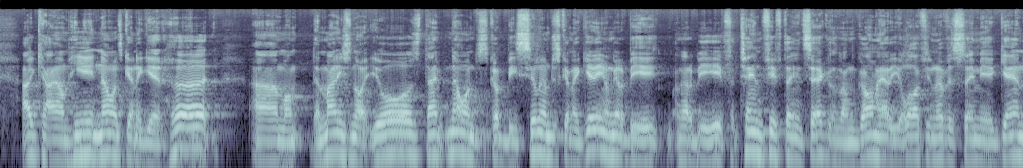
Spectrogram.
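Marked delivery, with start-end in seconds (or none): none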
